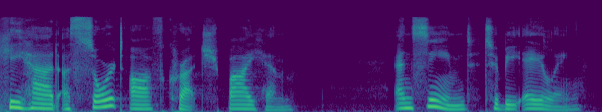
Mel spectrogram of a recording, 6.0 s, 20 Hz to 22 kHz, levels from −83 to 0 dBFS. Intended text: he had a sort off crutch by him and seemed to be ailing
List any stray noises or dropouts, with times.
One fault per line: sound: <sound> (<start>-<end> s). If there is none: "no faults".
no faults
